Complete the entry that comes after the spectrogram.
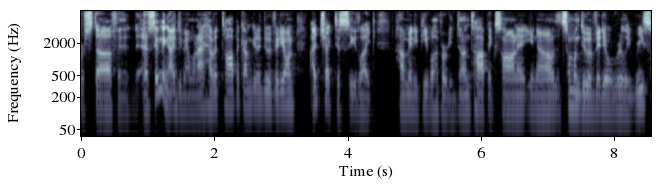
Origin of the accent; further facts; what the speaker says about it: Puerto Rico; So I grew up in Puerto Rico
